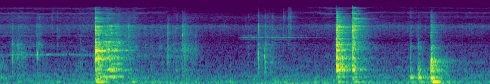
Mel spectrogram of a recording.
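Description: Roasted dry red chillies, cumin and coriander seeds tipped from a pan onto a plate, giving a few sharp metallic clanks and scrapes of a spoon against cookware amid quiet pauses.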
